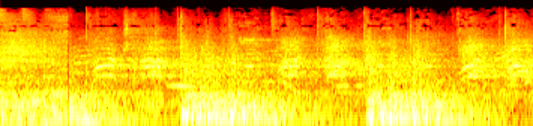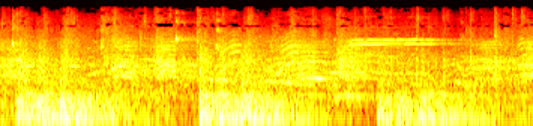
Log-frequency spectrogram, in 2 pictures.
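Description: Handball play on an indoor court: the ball bouncing and thudding, sports shoes squeaking on the hall floor, and players' voices.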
